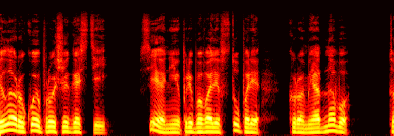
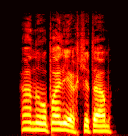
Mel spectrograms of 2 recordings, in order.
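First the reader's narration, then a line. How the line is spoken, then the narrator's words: Sharp shout, woman. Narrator (Russian): прикрикнула на него рыжеволосая женщина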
